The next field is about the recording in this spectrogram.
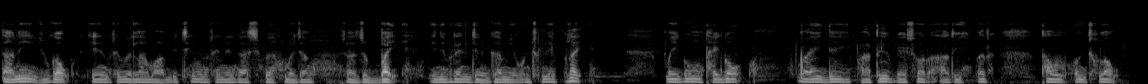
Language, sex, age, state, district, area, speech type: Bodo, male, 45-60, Assam, Kokrajhar, rural, spontaneous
